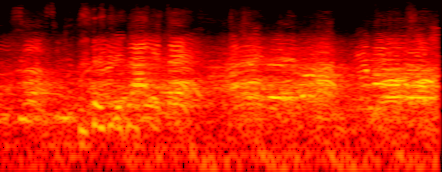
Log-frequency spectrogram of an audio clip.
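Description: A street demonstration crowd chants slogans, many voices shouting together in a dense, continuous mass with overlapping calls and no pauses, staying fairly loud throughout.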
